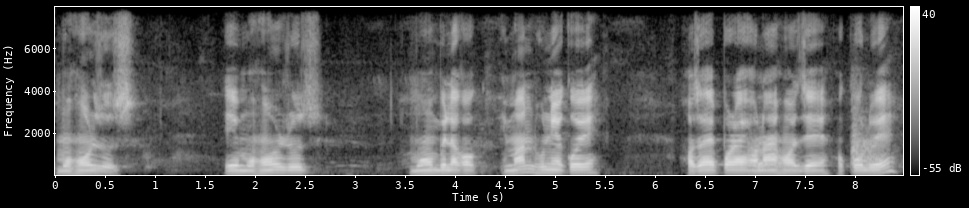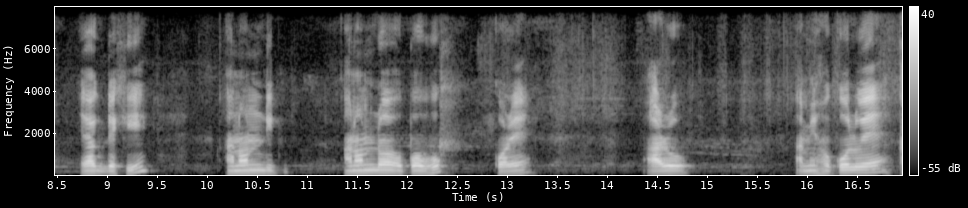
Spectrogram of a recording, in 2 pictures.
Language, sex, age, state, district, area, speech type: Assamese, male, 30-45, Assam, Sivasagar, rural, spontaneous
